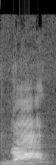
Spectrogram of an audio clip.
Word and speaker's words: Lahn: The border, the river was called Lahn.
